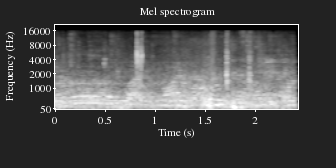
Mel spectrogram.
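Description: Indistinct voices of people talking in a busy indoor hall, with two short sharp clicks, about a second in and near the end.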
